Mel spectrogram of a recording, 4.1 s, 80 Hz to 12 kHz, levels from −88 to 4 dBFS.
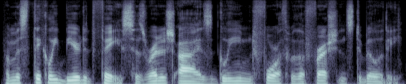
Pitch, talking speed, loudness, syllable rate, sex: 100 Hz, 205 wpm, -19 LUFS, 5.5 syllables/s, male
